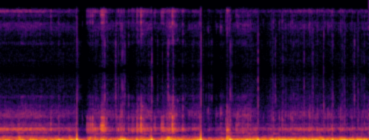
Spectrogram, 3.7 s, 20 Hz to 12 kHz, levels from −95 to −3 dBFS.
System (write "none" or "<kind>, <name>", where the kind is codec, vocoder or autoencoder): none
